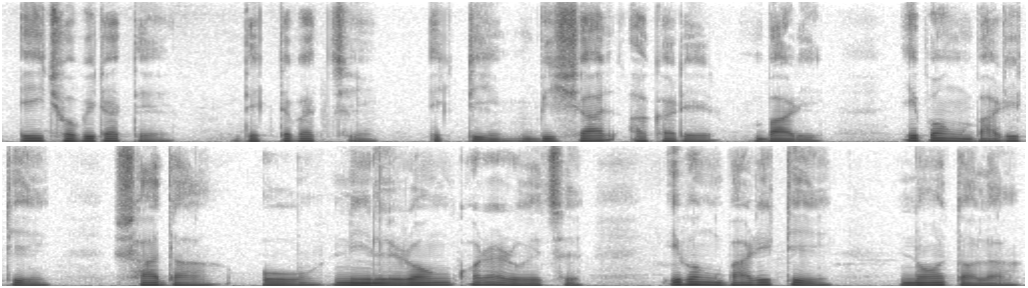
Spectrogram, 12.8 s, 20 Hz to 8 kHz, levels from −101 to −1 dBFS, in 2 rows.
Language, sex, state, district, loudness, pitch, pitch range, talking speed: Bengali, male, West Bengal, Dakshin Dinajpur, -35 LUFS, 110 Hz, 105-120 Hz, 90 wpm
